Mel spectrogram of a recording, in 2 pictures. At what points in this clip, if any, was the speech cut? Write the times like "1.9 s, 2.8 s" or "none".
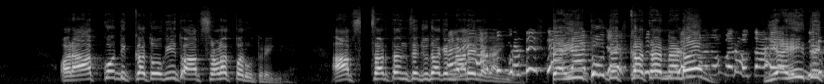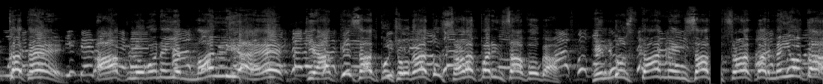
5.5 s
